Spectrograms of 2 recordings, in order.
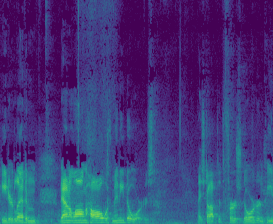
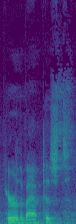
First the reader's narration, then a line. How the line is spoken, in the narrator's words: Peter whispered again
